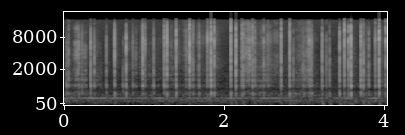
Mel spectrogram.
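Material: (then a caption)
Paper. Long fingernails tap and scratch across the paper cover of a solid paperback copy of The Hobbit held upright. The result is a rapid, irregular series of sharp, bright clicks and crackly scratches that stop almost instantly, over a soft, steady low hum.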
